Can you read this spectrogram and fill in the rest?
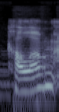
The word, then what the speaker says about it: Cullum: It's Cullum.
